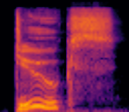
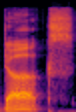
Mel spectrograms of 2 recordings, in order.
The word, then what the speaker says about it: Dux: Yeah, it looks like our boy Frank Dux, which makes sense, but Dukes is how it's pronounced, not Ducks, even though I've been saying Ducks, because it's spelled D-U-X, Ducks.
